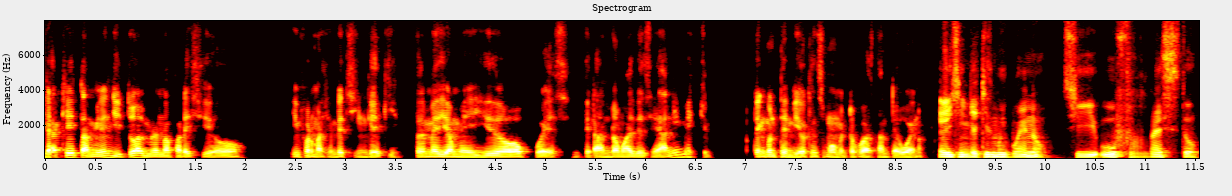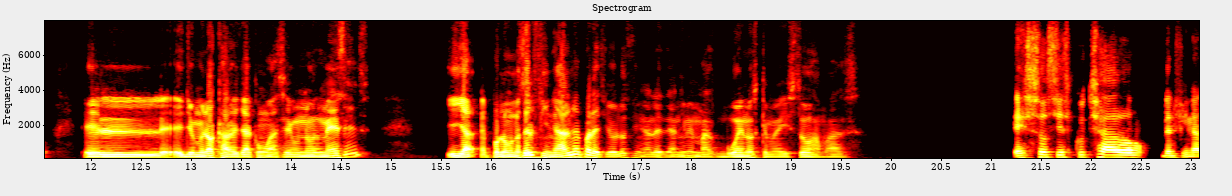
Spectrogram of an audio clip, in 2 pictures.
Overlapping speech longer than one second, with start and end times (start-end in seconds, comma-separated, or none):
none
